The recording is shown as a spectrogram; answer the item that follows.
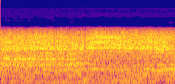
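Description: Screamed vocals by the guitarist in a heavy halftime section of a song, a loud sustained yell over dense, distorted band music with no breaks.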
